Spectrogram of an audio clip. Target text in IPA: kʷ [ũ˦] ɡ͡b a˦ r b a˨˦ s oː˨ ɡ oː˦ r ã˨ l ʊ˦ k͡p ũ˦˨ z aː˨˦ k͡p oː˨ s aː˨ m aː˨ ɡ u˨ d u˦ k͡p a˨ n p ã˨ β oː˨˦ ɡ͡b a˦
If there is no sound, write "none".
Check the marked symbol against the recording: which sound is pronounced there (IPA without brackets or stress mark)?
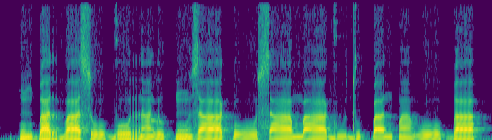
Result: ũ˦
